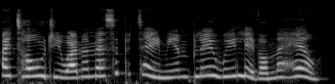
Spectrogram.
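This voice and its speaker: Woman doing an earnest young tom cat, high and eager. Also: normal speed. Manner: earnest, eager, slightly proud. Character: young male pet cat, earnest and naive.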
